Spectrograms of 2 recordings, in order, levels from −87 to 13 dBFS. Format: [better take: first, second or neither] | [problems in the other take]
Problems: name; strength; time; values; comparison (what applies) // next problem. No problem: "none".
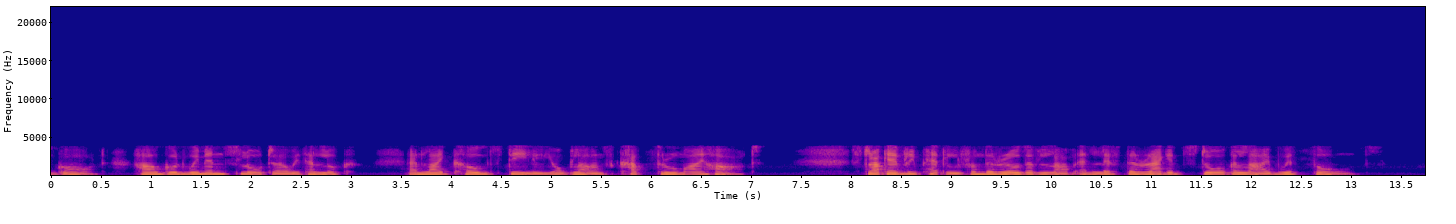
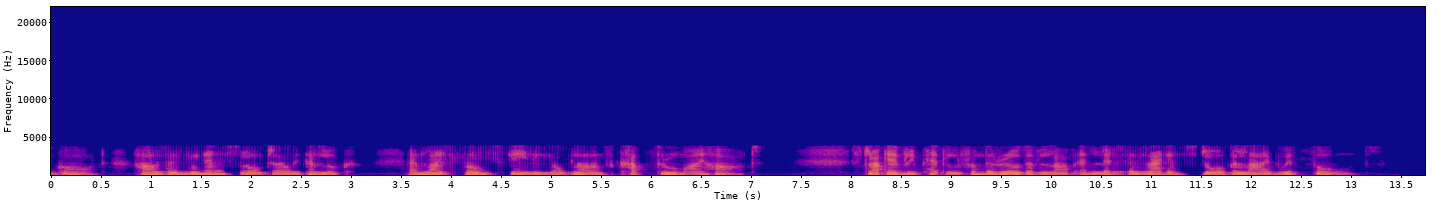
first | noise reduction (neural mask model Resemble Enhance denoiser)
